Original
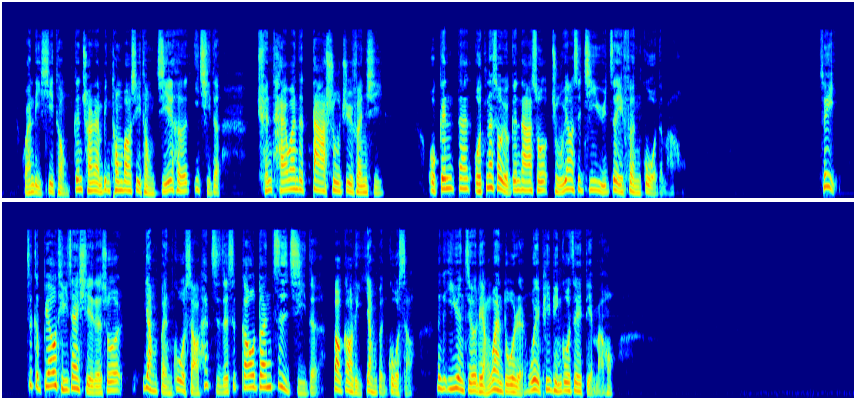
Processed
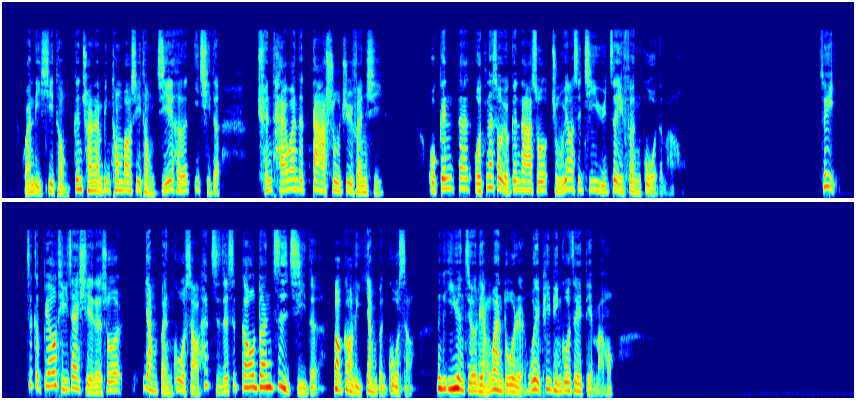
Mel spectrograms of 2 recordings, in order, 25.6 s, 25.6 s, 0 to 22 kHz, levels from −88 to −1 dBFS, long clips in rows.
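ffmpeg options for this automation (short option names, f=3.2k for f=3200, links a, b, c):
-af "asetnsamples=n=441:p=0,asendcmd='1.42 equalizer g -5.5;9.57 equalizer g 4;12.41 equalizer g -4.5;14.99 equalizer g 2.5;16.28 equalizer g 14.5;19.63 equalizer g 5.5',equalizer=f=210:t=o:w=0.4:g=6"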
